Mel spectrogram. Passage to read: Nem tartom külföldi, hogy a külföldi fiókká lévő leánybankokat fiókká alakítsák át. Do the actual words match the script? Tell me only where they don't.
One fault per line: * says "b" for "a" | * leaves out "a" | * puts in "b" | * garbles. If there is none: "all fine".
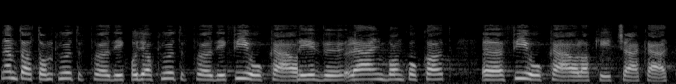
all fine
